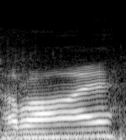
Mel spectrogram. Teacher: The long sara a and the yor yak makes like a long I as opposed to a short I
